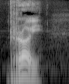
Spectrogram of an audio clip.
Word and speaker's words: Roi: Y yo, no, no, me llamo Roy. Carlos. Y yo, no, no, se pronuncia Roy.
